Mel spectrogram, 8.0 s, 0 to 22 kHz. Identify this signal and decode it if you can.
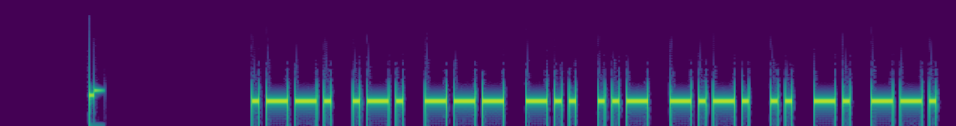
Morse code, heard as a keyed tone, about 20 wpm, 700 Hz. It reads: PRODUCING
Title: ING Suffix - Top 100 Words with Base Words 20wpm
